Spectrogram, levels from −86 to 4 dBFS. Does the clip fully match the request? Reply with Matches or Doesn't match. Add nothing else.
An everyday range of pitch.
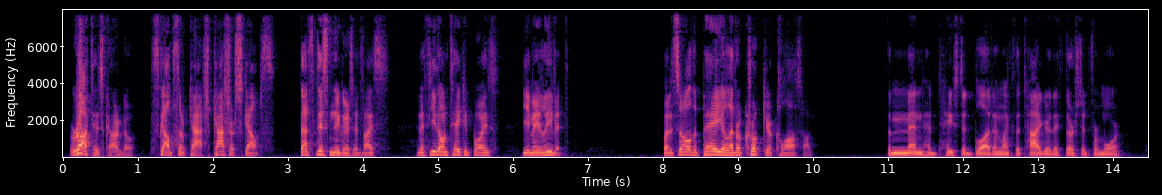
Matches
